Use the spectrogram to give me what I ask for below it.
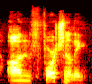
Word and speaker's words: unfortunately: 대표적으로 unfortunately 할 때 nately 부분 보이시죠? 이거를 약하게 발음하면 nately라고 발음을 하는 게 아니라 nilly라고 해가지고 편하게 발음해 주시면 되는 거예요. 그러면 이 단어를 어떻게 발음하는 게 좋을까요? unfortunately 이런 식으로 발음을 해주시면 되겠습니다.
